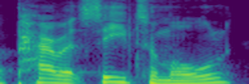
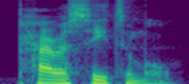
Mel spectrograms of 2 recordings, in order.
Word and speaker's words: paracetamol: we say in English we join those sounds together and we say eat them all eat them all eat them all so paracetamol is parrots eat them all paracetamol create another thing you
